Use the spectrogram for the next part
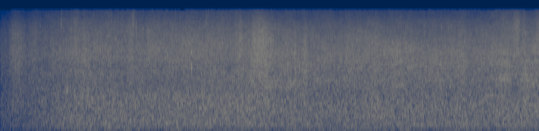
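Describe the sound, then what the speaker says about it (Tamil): Water rushing down a mountain stream fed from a snowy peak in Pakistan, a steady broadband roar that holds constant throughout with some wind mixed in, no voices. "இங்கே பாருங்கள், இந்த தண்ணி எங்கேருந்து வருது பார்த்தீங்கன்னா, இந்த மலை சிகரத்துலேருந்து தான் வருது."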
